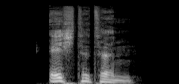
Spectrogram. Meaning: inflection of ächten: 1. first/third-person plural preterite 2. first/third-person plural subjunctive II
- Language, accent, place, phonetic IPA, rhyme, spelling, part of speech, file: German, Germany, Berlin, [ˈɛçtətn̩], -ɛçtətn̩, ächteten, verb, De-ächteten.ogg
